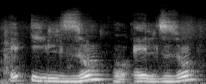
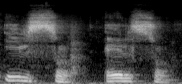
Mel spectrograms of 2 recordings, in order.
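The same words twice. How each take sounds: First: Ils ont and elles ont said slowly with a buzzing Z link. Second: Ils sont and elles sont with a sharp unvoiced S. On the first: Teacher showing students the liaison, slow buzzing Z. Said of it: "la última S con la O". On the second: Teacher contrasting the liaison for the class, crisp S. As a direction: hiss the S in ils sont, no buzz. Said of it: "no vibra". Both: Shown as a demonstration.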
